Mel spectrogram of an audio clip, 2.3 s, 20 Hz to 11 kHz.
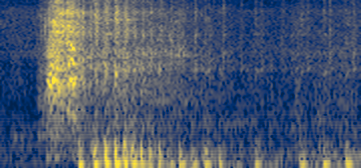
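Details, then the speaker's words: Honda TMX 155 motorcycle, stored over a year for a noisy engine, after a clutch/drive conversion: starts at once and settles into an even, steady putter with no clatter. "oh napaka smooth kaya lang maate yung preno nanginginig joke lang"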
